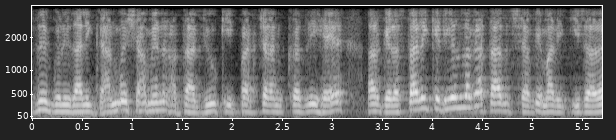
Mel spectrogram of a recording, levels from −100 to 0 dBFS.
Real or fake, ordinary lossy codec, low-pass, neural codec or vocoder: fake; none; 3.6 kHz; codec, 16 kHz, 0.4 kbps, LongCat-Audio-Codec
